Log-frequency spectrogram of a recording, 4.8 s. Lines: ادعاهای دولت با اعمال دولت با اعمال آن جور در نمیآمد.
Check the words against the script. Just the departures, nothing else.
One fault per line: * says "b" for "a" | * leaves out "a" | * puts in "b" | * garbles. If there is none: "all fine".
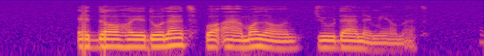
* leaves out "دولت با اعمال"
